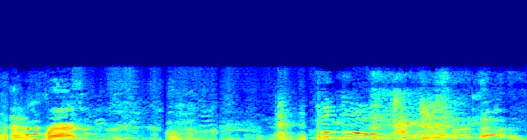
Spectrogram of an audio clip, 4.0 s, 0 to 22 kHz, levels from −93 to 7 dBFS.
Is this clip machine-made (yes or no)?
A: no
